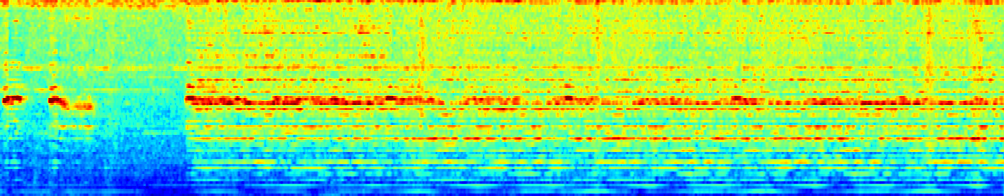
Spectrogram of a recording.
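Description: CNC mill cutting metal with a six-flute solid carbide end mill (Kennametal HARVI III): the cut makes a steady, ringing, pitched hum. About two seconds in it gets louder and fuller, then holds steady.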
